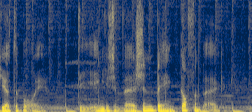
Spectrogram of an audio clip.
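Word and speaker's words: Göteborg: Tucson means a thousand and er means Ireland pronounced as Tucson ER the team and watch hails from a place called yada boy the English version being Gothenburg and this is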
